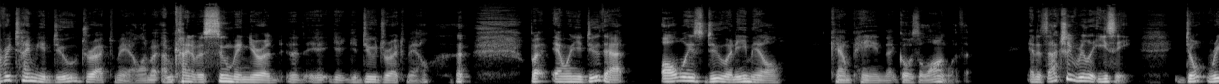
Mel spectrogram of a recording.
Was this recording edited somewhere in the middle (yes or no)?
no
